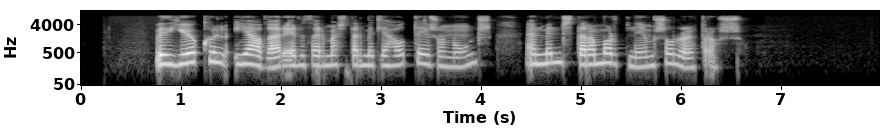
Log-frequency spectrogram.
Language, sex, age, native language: Icelandic, female, 30-39, Icelandic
